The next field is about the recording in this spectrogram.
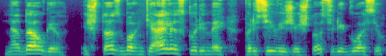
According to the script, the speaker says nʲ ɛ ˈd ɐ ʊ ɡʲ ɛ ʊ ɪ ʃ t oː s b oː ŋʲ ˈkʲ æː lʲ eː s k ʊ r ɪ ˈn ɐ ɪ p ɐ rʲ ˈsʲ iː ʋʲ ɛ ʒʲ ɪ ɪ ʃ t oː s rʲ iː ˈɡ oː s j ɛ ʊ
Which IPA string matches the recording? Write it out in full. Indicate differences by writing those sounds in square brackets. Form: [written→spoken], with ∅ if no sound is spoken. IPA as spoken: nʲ ɛ ˈd ɐ ʊ ɡʲ ɛ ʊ ɪ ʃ t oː s b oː ŋʲ ˈkʲ æː lʲ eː s k ʊ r ɪ ˈn ɐ ɪ p ɐ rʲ ˈsʲ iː ʋʲ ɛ ʒʲ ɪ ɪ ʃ t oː s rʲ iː ˈɡ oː s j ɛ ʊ

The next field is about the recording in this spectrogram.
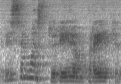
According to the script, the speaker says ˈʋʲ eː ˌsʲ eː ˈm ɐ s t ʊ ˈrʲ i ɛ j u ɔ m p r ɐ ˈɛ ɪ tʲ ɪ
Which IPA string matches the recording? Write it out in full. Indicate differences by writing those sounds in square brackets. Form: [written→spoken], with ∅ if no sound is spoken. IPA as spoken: ˈʋʲ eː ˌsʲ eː ˈm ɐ s t ʊ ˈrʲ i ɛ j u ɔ m p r ɐ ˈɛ ɪ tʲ ɪ

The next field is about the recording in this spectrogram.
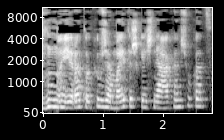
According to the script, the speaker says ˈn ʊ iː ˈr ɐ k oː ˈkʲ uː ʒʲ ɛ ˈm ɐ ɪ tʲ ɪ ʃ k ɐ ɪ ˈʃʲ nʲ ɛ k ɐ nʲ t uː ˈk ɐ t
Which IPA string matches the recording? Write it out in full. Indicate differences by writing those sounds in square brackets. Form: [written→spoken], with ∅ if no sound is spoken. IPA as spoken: ˈn ʊ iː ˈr ɐ [k→t] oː ˈkʲ uː ʒʲ ɛ ˈm ɐ ɪ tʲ ɪ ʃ k ɐ ɪ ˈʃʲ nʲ [ɛ→æ] k ɐ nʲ [t→t͡ʃʲ] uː ˈk ɐ t

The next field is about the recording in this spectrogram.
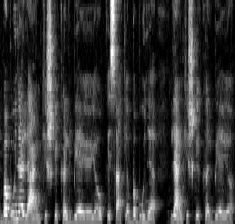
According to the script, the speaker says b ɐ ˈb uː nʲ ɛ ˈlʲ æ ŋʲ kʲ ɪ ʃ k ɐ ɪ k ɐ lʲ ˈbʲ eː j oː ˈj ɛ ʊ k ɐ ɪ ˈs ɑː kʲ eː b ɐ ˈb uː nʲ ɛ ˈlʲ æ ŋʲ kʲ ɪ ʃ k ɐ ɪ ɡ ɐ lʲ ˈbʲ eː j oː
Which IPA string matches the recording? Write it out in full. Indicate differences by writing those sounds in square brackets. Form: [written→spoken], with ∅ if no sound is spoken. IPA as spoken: b ɐ ˈb uː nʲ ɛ ˈlʲ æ ŋʲ kʲ ɪ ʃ k ɐ ɪ k ɐ lʲ ˈbʲ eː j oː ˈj ɛ ʊ k ɐ ɪ ˈs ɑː kʲ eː b ɐ ˈb uː nʲ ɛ ˈlʲ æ ŋʲ kʲ ɪ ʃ k ɐ ɪ [ɡ→k] ɐ lʲ ˈbʲ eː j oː

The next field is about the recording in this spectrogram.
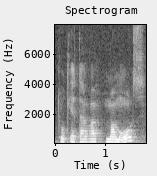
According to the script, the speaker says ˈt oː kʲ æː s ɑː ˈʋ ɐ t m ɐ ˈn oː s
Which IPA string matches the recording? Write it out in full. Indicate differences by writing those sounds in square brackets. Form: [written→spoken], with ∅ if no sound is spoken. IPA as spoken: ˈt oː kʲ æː [s→t] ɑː ˈʋ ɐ [t→∅] m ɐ [ˈn→ˈm] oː s

